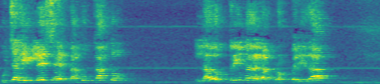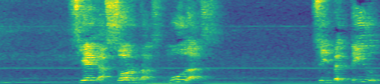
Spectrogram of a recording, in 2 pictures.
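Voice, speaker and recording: A man's voice: high voice, takes it slowly, long pauses, noisy background. A man preaching a sermon as pastor, driving his points home with repeated rhetorical questions to the congregation. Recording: echoey church room, distant mic.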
